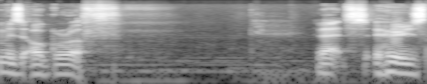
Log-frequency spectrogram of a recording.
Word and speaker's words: Ogruth: He was, with a 15, you wouldn't know too much about him per se, but like you know that Ogruth, which is spelled OghrUth, is kind of the lead suspect in kind of the public's mind.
